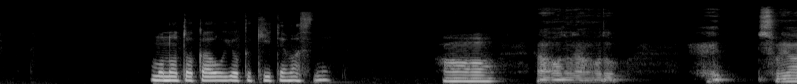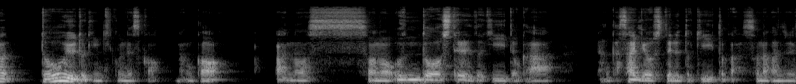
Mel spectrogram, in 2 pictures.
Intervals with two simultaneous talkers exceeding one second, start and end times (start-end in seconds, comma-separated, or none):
none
